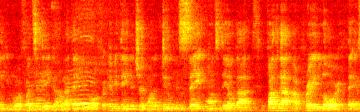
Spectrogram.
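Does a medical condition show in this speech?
No.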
